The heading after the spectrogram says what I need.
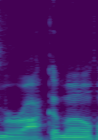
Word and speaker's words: Murakumo: least 10 years pronounced maracas mo for us the main thing that he pointed out is that there actually is not any accentuation on any of the syllables so you should pronounce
